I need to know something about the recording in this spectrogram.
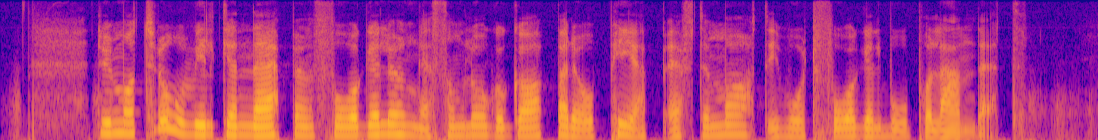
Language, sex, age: Swedish, female, 31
